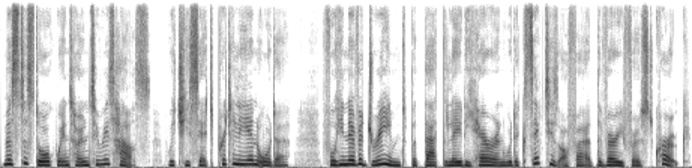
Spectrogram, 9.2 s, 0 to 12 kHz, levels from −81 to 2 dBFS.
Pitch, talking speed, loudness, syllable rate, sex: 250 Hz, 200 wpm, -17 LUFS, 5.0 syllables/s, female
